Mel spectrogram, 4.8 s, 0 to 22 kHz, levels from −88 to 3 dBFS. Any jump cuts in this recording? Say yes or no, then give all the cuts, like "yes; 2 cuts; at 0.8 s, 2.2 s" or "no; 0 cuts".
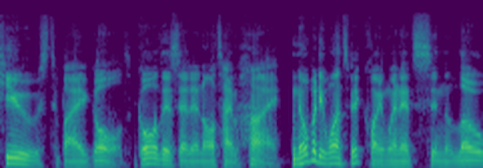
yes; 2 cuts; at 1.3 s, 2.9 s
